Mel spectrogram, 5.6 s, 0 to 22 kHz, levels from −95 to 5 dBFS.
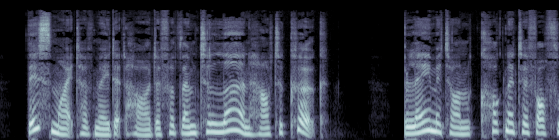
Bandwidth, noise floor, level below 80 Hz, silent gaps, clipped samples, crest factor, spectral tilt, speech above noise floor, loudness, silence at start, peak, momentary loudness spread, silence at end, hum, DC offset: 16.5 kHz; -77 dBFS; -58 dBFS; none; under 0.1%; 14 dB; -5 dB/octave; 61 dB; -16 LUFS; 0.3 s; -2 dBFS; 8 LU; 0 s; none; under 0.1%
